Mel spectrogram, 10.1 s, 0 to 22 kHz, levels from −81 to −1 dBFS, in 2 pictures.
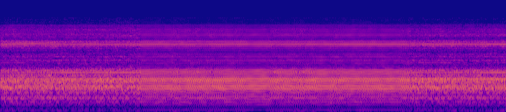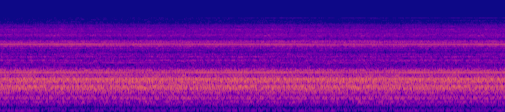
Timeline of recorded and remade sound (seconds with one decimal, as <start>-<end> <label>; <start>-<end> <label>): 0.0-1.4 recorded; 1.4-4.1 remade; 4.1-10.1 recorded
